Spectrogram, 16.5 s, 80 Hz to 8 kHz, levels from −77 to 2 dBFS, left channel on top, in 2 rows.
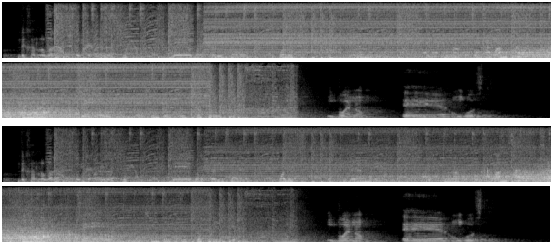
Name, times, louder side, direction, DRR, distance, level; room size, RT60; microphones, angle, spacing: voice 1, 0.2-3.7 4.1-4.6 4.9-5.8 6.3-9.1 9.4-11.8, equal, 10° right, 3 dB, 1.9 m, -29 dB
sound 1, 0.6-12.7, left 2 dB, 25° left, 1.7 m, -27 dB
Bicycle, 1.9-12.8, right 1 dB, 45° right, 2.6 m, -26 dB
sound 2, 3.0-11.4, left 4 dB, 55° left, 2.3 m, -27 dB
voice 2, 13.1-13.7 14.2-15.5, right 1 dB, 65° right, 2 dB, 3.7 m, -33 dB
26.0 x 19.5 x 9.1 m, 1.3 s
head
